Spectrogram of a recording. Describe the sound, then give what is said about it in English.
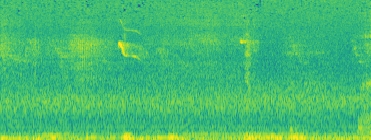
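A few faint, brief bird chirps sound in a back patio garden on a sunny Tuesday afternoon over a steady low outdoor rumble, with no one talking. “Here we are, also again in my back patio in the garden. Sun's out, it's pretty nice. Birds chirping.”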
